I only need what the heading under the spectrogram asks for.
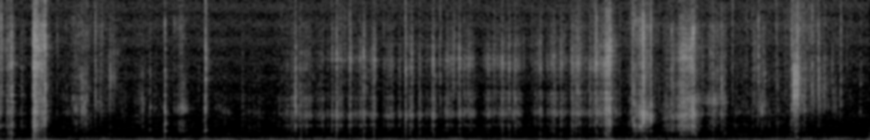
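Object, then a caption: Soap bar shaved with a metal knife. An old, solid, brown, translucent dry soap bar is shaved with a metal knife into flaky curls. Close-up, it makes dry crunchy, crackling scrapes and short bright flaking crackles over a steady low hum.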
